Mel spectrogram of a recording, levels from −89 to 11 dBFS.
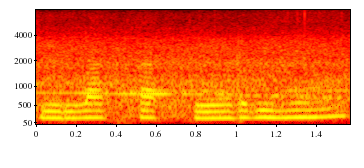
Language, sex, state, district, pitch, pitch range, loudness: Hindi, female, Jharkhand, Garhwa, 180 Hz, 170-185 Hz, -16 LUFS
